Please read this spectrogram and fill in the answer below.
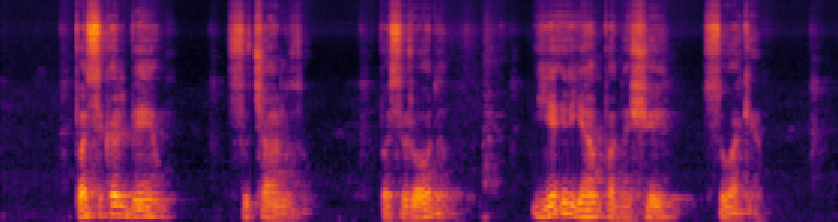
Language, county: Lithuanian, Panevėžys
